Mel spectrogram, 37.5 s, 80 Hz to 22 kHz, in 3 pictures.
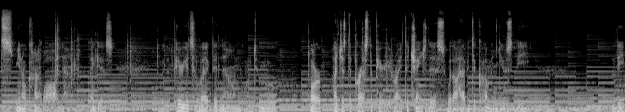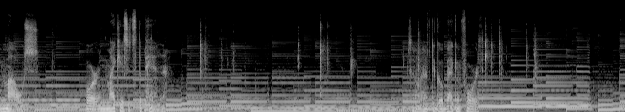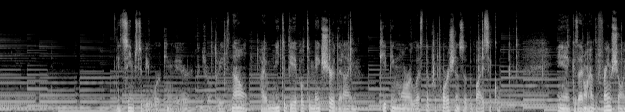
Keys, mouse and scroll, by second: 0.9-3.4 middle drag, 3.4 ., 4.5-6.4 drag, 6.9-8.6 middle drag, 10.2-13.1 drag, 13.4-14.8 middle drag, 16.6 e, 18.5 s, 20.8 ctrl+., 22.3 s, 26.5-28.5 middle drag, 29.3 ctrl+KP_3, 32.8-36.0 middle drag.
